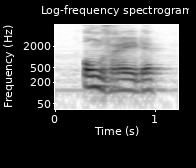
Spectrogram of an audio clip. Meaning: 1. displeasure, unease 2. quarrel
- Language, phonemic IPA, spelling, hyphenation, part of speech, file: Dutch, /ˈɔɱvredə/, onvrede, on‧vre‧de, noun, Nl-onvrede.ogg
